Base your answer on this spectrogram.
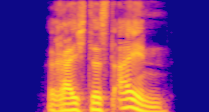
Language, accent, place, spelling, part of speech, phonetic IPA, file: German, Germany, Berlin, reichtest ein, verb, [ˌʁaɪ̯çtəst ˈaɪ̯n], De-reichtest ein.ogg
- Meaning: inflection of einreichen: 1. second-person singular preterite 2. second-person singular subjunctive II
